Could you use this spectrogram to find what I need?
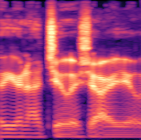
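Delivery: ordinary talk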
